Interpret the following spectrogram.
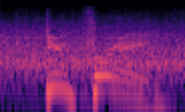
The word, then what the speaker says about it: Dupri: Here comes the talented Maxine Dupri. Uh, Michael, it's pronounced Dri.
